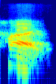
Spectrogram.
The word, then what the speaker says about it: phi: तो वी क्या लेते हैं ग्रीक, ये ग्रीक लेटर है, इसका प्रोनाउंसिएशन होता है phi, phi।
